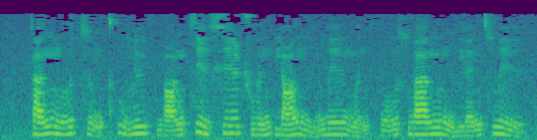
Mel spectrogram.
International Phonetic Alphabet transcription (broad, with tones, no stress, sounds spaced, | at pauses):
k a˧˥ n m ɤ˧˥ t͡s ʊ̰˨˩ ŋ t̪ʰ u˥˩ l y˥ f w ɑ˧˥ ŋ t͡s e˥˩ ɪ̯ x e˥ ɪ̯ ʈ͡ʂ w ə˧˥ n p j ɑ˧˥ ʊ̯ m ḭ˨˩ m w e˥ ɪ̯ m ə̰˨˩ n f o˧˥ ʊ̯ s w ä˥ n̪ ʊ˥˩ ŋ l j ɛ˧˥ n t͡s w e˥˩ ɪ̯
